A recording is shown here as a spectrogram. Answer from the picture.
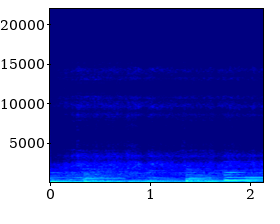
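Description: Solo piano music, with new notes and chords struck every half second or so.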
